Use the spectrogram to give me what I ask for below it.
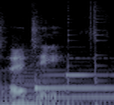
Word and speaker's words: Eti: um, so yeah that, that that's what I have to say about Pinchu and Eti. By the way, Eti is spelled uh, E T I, but it's pronounced as E T E E.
